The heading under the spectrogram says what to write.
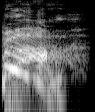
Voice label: Male Lynx Death

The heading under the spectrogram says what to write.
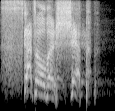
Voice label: Female Naga Play

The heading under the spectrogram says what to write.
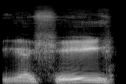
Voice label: Male Tuskarr Attack

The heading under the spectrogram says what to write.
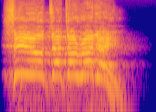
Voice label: Male Tol'vir Play

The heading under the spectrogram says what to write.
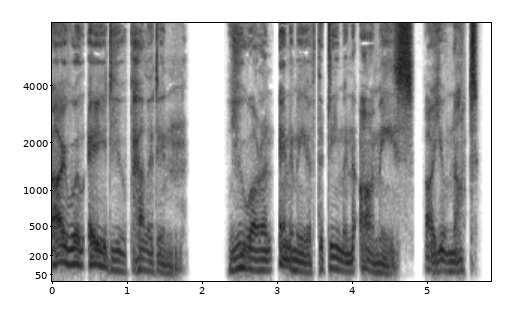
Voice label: Male Night Elf; Kurtrus

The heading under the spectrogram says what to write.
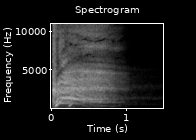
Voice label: Female Naga Death

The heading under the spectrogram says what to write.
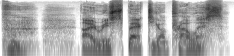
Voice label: Male Orc Well Played

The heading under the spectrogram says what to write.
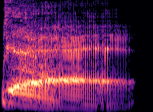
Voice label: Male Goblin Death

